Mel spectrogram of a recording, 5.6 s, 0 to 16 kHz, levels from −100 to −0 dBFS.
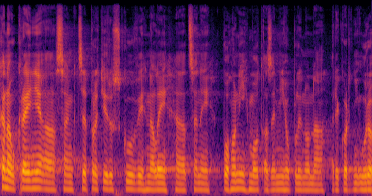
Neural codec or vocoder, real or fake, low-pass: none; real; 14.4 kHz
